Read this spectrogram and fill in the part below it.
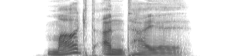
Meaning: market share
- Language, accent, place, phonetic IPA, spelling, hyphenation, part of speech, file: German, Germany, Berlin, [ˈmaʁktˌʔantaɪ̯l], Marktanteil, Markt‧an‧teil, noun, De-Marktanteil.ogg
